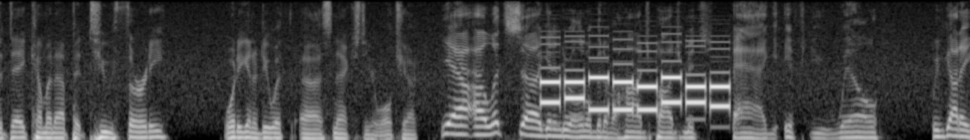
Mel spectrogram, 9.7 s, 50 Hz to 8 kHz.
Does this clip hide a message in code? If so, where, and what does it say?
Yes: DTMF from 5.4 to 7.3 s, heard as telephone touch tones, dialled by machine, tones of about 200 ms, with speech in English. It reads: 80321974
